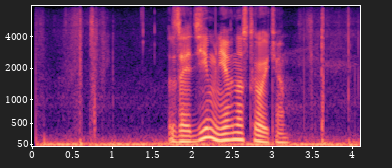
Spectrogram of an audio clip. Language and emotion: Russian, neutral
